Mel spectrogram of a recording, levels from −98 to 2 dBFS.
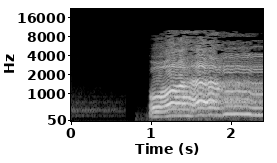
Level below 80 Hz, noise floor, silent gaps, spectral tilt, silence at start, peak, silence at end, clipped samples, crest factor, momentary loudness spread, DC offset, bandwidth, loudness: -70 dBFS; -72 dBFS; none; -3 dB/octave; 0.95 s; -4 dBFS; 0 s; under 0.1%; 14 dB; 8 LU; under 0.1%; 10.5 kHz; -15 LUFS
